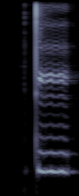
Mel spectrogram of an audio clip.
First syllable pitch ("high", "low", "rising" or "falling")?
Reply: high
